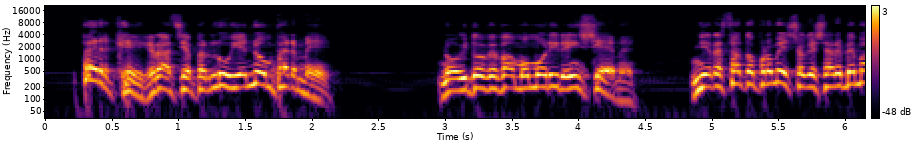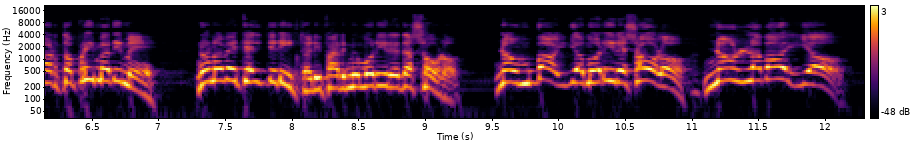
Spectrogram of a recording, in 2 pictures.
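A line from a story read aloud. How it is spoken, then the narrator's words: Screaming and roaring. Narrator (Italian): urlando, ruggendo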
